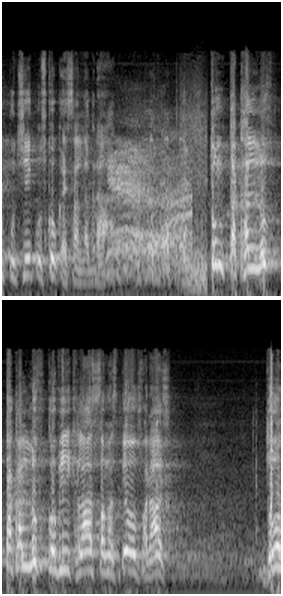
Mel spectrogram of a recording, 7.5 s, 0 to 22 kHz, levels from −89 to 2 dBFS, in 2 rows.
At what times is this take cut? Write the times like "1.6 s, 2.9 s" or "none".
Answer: 2.5 s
